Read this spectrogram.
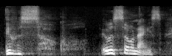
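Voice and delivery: soft hushed whisper of relief. Real, not acted. Telling the women how sleep came, whispered. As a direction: breathe it out in wonder.

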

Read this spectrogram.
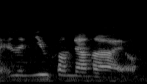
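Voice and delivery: ordinary delivery

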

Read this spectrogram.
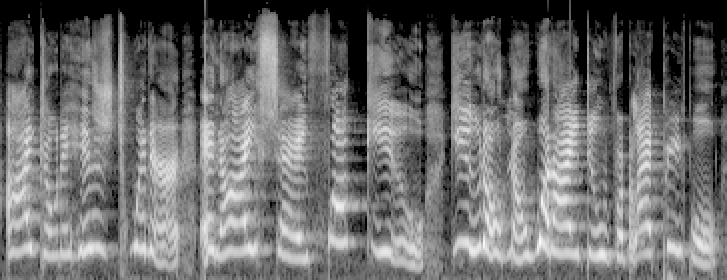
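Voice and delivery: high, slow, tearful mock whine. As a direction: whine it out like a near-crying accuser. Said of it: "And she was like".

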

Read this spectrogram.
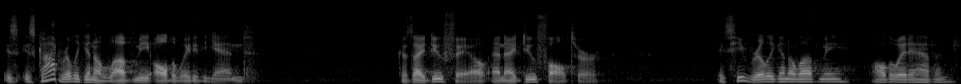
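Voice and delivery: soft, low, doubting inner voice; wondering doubt. Acted. Struggling believer asking themselves about God's love, soft and doubting. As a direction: voice a quiet, anxious doubt. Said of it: "you still wonder and you doubt".

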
